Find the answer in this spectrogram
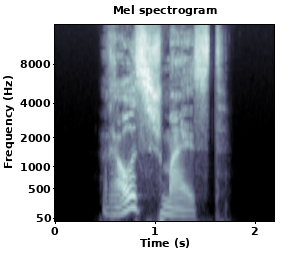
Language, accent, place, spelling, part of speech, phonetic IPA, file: German, Germany, Berlin, rausschmeißt, verb, [ˈʁaʊ̯sˌʃmaɪ̯st], De-rausschmeißt.ogg
- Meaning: inflection of rausschmeißen: 1. second/third-person singular dependent present 2. second-person plural dependent present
